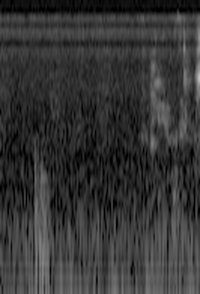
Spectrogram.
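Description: Near silence: room tone, with a faint soft voice sound about half a second in and more just before speech begins at the very end.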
